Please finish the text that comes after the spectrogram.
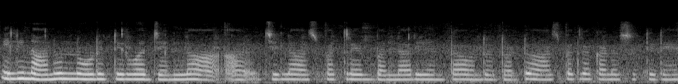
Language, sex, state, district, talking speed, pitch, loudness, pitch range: Kannada, female, Karnataka, Bellary, 125 wpm, 230 Hz, -17 LUFS, 225-240 Hz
